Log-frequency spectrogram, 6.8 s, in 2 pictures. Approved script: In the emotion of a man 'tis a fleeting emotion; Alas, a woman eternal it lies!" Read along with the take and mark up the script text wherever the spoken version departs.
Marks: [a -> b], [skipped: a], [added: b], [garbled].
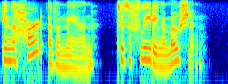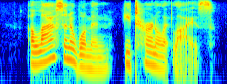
In the [emotion -> heart] of a man 'tis a fleeting emotion; Alas, [added: in] a woman eternal it lies!"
